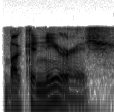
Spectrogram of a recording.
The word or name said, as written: buccaneerish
